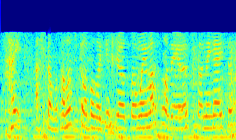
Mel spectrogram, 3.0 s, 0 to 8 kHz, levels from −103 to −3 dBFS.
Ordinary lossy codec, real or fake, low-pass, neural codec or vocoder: AAC, 16 kbps; fake; 7.2 kHz; codec, 16 kHz, 6 kbps, DAC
